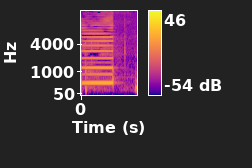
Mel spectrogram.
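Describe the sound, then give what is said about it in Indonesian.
A single steady electronic tone rings out for about a third of a second as a phone call is dialed, followed by faint murmuring sounds and soft background noise. “Coba kita telepon uh,”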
